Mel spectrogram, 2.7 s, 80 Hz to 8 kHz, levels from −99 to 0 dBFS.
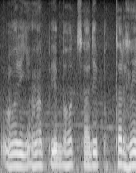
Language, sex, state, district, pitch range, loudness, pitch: Hindi, male, Uttar Pradesh, Lucknow, 160-175 Hz, -16 LUFS, 170 Hz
